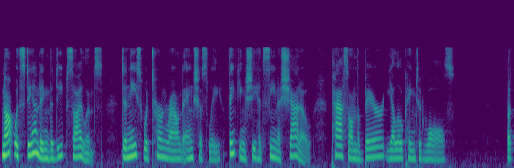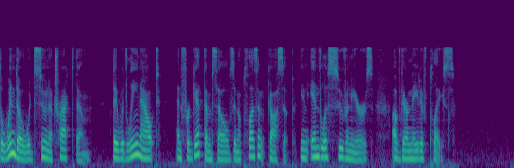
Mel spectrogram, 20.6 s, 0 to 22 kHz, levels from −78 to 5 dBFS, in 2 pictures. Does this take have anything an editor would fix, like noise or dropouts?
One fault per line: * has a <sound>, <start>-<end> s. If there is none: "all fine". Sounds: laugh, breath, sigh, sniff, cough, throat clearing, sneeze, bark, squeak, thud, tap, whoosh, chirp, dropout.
all fine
